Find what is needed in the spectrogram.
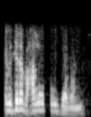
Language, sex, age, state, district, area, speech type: Bengali, male, 18-30, West Bengal, Howrah, urban, conversation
